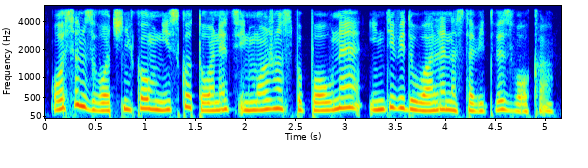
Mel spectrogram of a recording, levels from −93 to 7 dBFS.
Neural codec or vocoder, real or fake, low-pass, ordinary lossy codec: vocoder, 44.1 kHz, 128 mel bands, Pupu-Vocoder; fake; 5.4 kHz; none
